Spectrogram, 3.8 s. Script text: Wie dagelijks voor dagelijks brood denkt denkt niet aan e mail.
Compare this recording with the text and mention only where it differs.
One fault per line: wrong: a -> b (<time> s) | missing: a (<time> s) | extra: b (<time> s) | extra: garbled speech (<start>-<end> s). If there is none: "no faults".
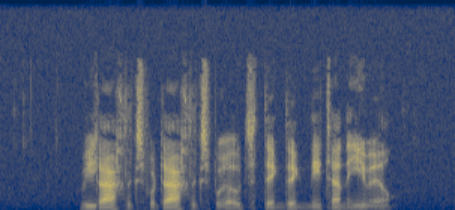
no faults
